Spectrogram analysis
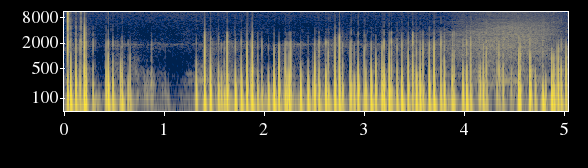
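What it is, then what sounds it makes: Cork being tapped. A cork object is tapped quickly with fingers in a steady run of short, dull, low thuds that die away almost instantly. The taps pause briefly about a second in, then resume in a dense, even patter to the end.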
